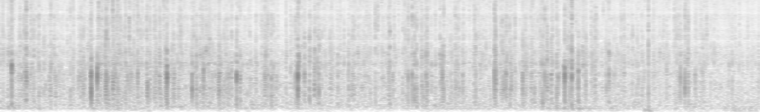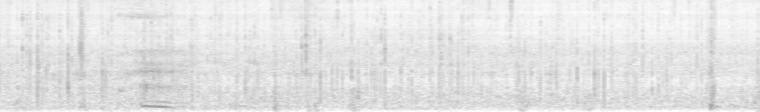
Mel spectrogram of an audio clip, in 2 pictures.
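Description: Heavy rain falling, with dense drops pattering sharply through the first six seconds and thinning out after that.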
